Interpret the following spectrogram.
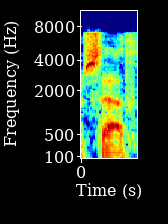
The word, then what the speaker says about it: Set: some chaos in life set or Seth you'll see Seth is kind of the modern understanding of the name but set is often how it's pronounced so you see that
